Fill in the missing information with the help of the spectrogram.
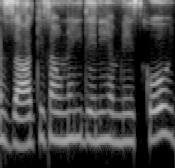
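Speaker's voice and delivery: ordinary talk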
